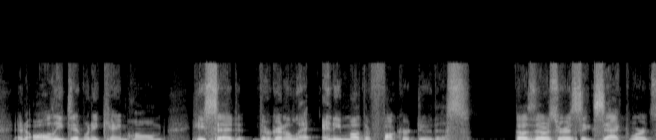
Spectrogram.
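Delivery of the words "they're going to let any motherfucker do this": angry, ranting voice. Retelling what he said on coming home: imitating someone angry. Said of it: "I'd never seen him so mad".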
